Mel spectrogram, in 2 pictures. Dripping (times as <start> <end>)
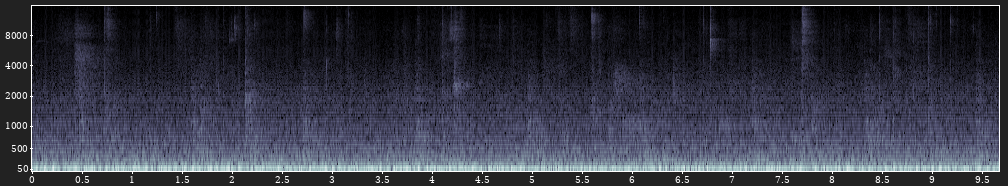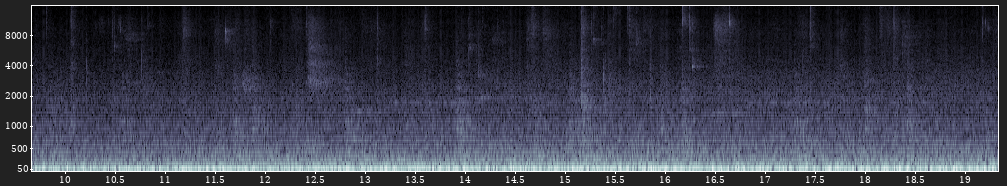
7.6 19.3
